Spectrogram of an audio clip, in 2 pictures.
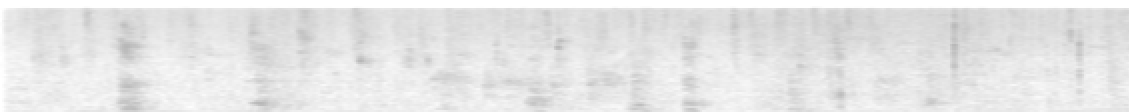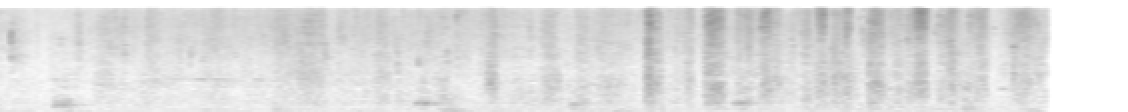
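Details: Caipira pigs on a farm heard faintly: soft, short grunts repeated roughly every second, with occasional brief sharper squeaks toward the end over a low background hum.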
